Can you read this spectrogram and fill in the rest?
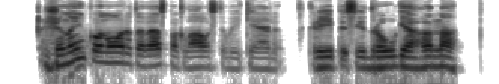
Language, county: Lithuanian, Šiauliai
